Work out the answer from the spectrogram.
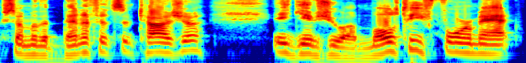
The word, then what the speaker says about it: Taja: That's spelled t a j a.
